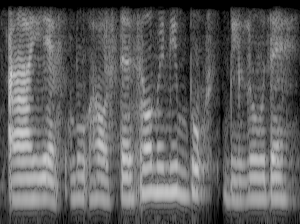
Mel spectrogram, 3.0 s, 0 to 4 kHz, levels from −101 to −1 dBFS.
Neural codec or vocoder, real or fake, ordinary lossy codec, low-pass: codec, 16 kHz, 4 kbps, FreqCodec, larger model; fake; AAC, 24 kbps; 3.6 kHz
